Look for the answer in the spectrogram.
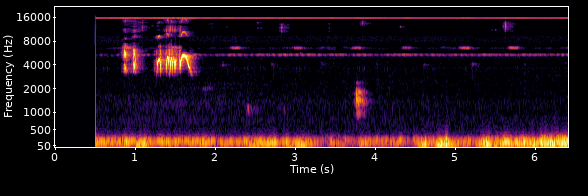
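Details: Calling Bengal bush lark: a tight cluster of high, thin chirps early on, one brief lower note a couple of seconds later, all over a steady low rumble.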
